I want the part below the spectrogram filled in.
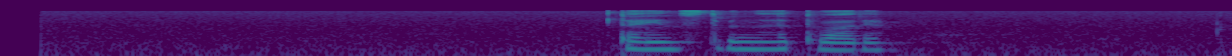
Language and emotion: Russian, neutral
